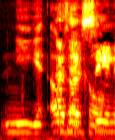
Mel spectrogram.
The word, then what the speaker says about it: Negan: Well, the thing about Negan too is that I feel Is it Negan or is it Negan? Negan.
